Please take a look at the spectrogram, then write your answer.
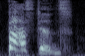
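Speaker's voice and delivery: put-on shrill drunken yell. A narrator's reading. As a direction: yell the curse high. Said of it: "yelled Jude".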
